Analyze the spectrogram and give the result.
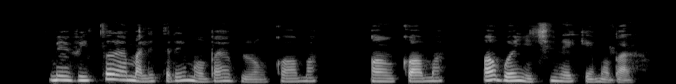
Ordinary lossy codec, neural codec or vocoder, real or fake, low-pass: MP3, 48 kbps; none; real; 7.2 kHz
